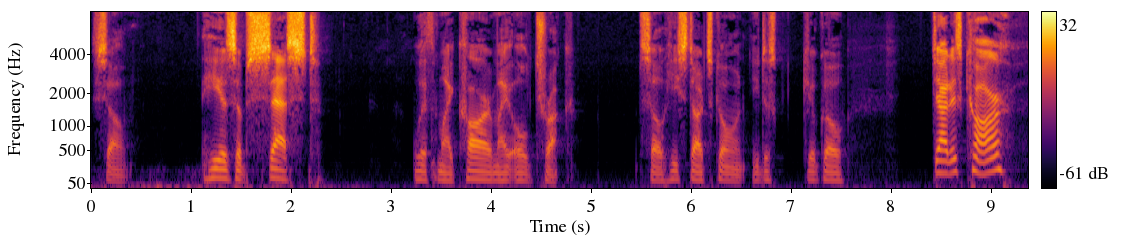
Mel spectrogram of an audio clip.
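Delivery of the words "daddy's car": put-on very high, emotional, pleading toddler whine. Retelling how a toddler asks for his father's car: imitating a child's emotional plea. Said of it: "He starts at that emotional level".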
